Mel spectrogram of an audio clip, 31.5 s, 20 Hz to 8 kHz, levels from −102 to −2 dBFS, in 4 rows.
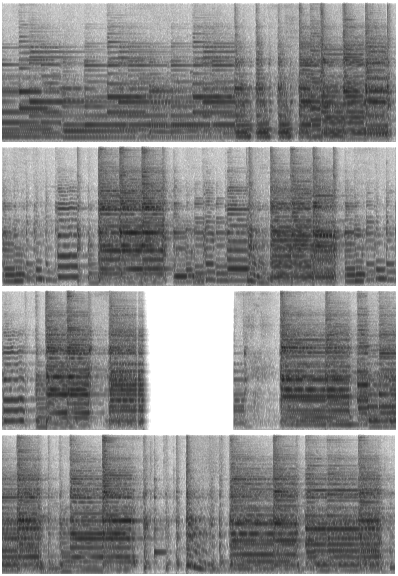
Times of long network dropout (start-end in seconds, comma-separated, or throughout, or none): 18.58-20.41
